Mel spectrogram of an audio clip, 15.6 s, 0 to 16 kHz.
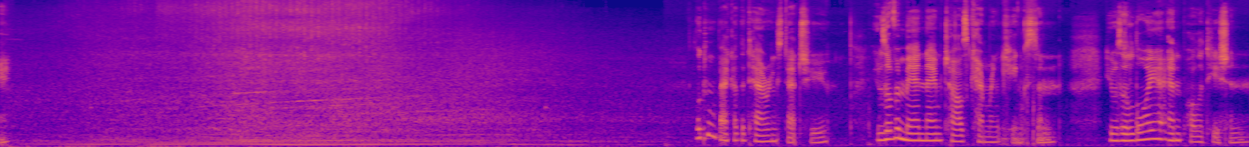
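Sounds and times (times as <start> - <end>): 
road traffic passing: 0.0 - 8.9
speech: 8.7 - 15.6.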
